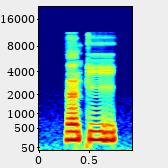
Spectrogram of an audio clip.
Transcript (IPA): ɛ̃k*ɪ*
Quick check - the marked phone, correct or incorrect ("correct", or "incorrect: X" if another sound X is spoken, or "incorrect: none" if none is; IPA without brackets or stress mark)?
incorrect: i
